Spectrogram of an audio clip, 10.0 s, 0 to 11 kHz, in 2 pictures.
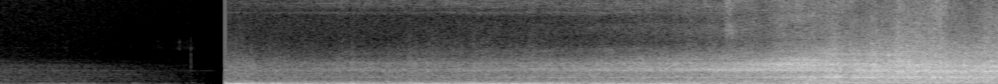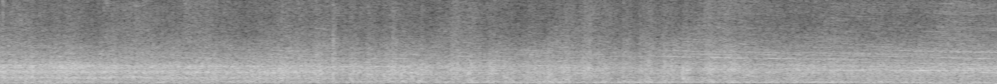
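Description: BNSF freight train led by locomotive 4629 passing close by: loud rumble and clatter of wheels on the rails. It starts abruptly about a second in, builds over the next few seconds, then holds steady.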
